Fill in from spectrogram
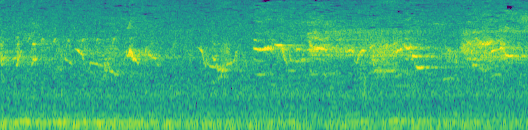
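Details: Gray Catbird (Dumetella carolinensis) pouring out a dense, hurried string of chattering and squeaky notes without clear breaks, beneath which a loud low rumble persists.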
